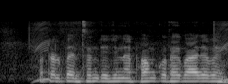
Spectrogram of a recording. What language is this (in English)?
Bangla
